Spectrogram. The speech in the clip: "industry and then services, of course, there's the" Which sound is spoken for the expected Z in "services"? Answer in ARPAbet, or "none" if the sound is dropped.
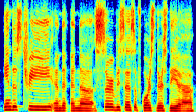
S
